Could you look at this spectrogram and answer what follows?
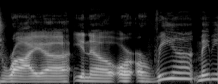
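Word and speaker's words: Riya: Uh, I think it's R I Y A. Ria, I guess. Ryan. Okay. I would say Rya.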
